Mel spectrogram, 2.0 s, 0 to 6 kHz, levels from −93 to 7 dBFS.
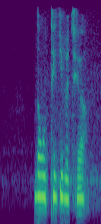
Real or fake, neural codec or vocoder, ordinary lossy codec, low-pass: real; none; AAC, 24 kbps; 5.4 kHz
